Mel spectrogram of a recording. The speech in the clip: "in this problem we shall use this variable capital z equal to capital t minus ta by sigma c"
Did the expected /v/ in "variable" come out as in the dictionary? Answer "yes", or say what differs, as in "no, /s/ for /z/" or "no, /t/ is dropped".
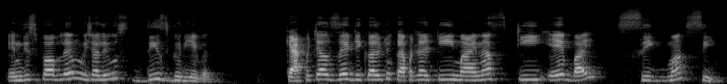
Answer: no, /b/ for /v/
